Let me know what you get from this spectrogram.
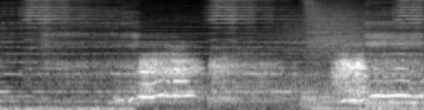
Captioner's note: gasping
